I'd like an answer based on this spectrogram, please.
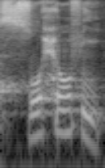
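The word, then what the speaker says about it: صُحُفِ: Terakhirnya ayat yang ke-19 suhufi. Suhufi hati-hati pelafalan huruf shad. Sekali lagi suhufi dan huruf ha dia bersih di sisanya bukan suhufi. Ah itu masih ha suhufi.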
